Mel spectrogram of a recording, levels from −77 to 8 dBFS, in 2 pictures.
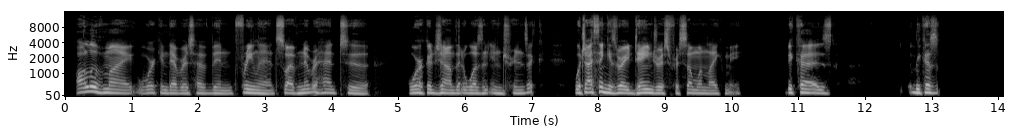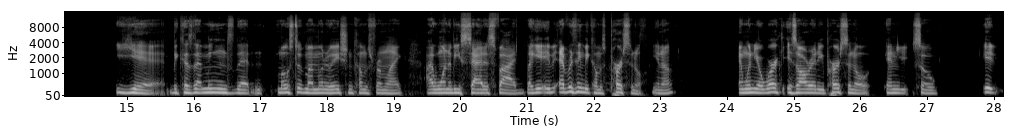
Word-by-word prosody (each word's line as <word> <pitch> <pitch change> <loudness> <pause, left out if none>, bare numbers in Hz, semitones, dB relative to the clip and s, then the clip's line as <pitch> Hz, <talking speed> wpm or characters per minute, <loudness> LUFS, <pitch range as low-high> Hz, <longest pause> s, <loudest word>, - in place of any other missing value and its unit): all 185 +6 +1
of 190 -7 +5
my 145 -4 0
work 150 +3 -7
endeavors 135 -2 -2
have 135 -2 -5
been 130 -1 -4
freelance, 130 -4 0
so 155 - +3
I've 135 -1 0
never 150 +5 0
had 150 -2 -4
to 125 -5 -3 0.6
work 145 0 0
a 155 - +4
job 140 0 +2
that 140 +1 -3
wasn't 135 -1 -1
intrinsic, 135 +2 -4 0.4
which 150 +1 +3
I 170 0 +6
think 175 0 +5
is 145 -3 +3
very 150 -1 +4
dangerous 140 -1 +4
for 140 - -4
someone 135 -1 -1
like 125 -1 -5
me 135 0 -13 0.6
because 155 -5 +1 1.2
because 160 -2 +3 1.7
Yeah, 150 -6 +1
because 155 0 0
that 155 -1 +1
means 165 -4 +2
that 140 -3 -2
m 140 - -10 0.2
most 165 +1 +1
of 175 - 0
my 155 -2 +1
motivation 150 +1 0
comes 145 -2 -5
from, 140 0 -5
like, 130 +1 -4 0.3
"I 145 - -2
wanna 155 +1 +2
be 155 0 +1
satisfied." 145 -3 +1
Like, 145 +1 0
i - - +5
if 165 0 +2
everything 185 +1 +5
becomes 150 -6 -1
personal, 140 -8 -2
you 140 - -8
know? 135 +5 -5 1.0
And 155 +1 +2
when 165 +1 +4
your 160 -2 +3
work 175 +2 +1
is 155 -2 +4
already 155 -2 +2
personal 150 -3 -1 0.2
and 150 -1 -1
you 145 -1 -7
so 135 -5 -2 0.7
it 180 -3 +3
150 Hz, 145 wpm, -24 LUFS, 135-155 Hz, 1.7 s, I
